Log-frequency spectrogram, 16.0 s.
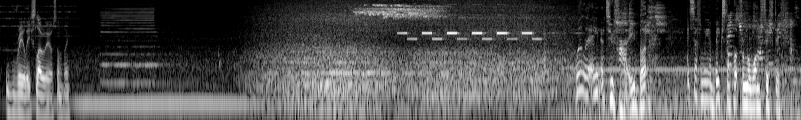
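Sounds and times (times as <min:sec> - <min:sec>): train running and braking: 0:01.0 - 0:16.0
two-note door warning beep: 0:07.9 - 0:11.0.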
